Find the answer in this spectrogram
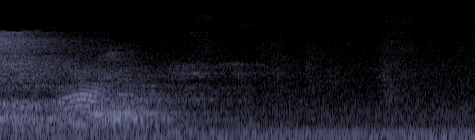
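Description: A pause in a man's amplified speech: a brief faint voice about half a second in, then quiet room tone with a faint steady hum.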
